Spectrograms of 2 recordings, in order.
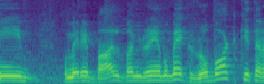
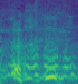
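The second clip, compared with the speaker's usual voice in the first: high laugh. Real, not acted. Laughing about being scolded.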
